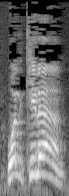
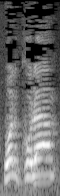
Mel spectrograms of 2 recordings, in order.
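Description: First: والكلام with a short "i" after the k, wal-kilaam; teacher's model of والكلام with kaf as "ki"; kasra on kaf. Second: والكلام with a short "u" after the k, wal-kulaam; teacher's model of والكلام with kaf as "ku"; damma on kaf. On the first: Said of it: "بكسر الكاف". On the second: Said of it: "بضم الكاف". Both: Shown as a demonstration.

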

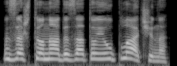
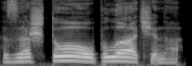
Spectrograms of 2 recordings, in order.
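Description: First: Higher, indignant retort; affronted comeback. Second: Low, slow, deep demon voice; deep, drawn-out creature's query; booming bass. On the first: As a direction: snap back in irritation, pitched up. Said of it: "возмутилась я". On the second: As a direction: rumble the question out slowly in a bass. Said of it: "кто-то пробасил". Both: A narrator's reading.

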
